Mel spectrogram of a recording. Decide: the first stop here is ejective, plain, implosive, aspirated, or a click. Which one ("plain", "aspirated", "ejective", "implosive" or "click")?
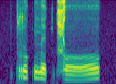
plain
